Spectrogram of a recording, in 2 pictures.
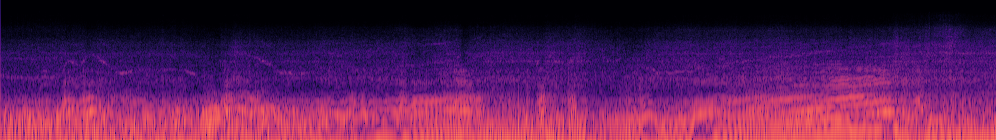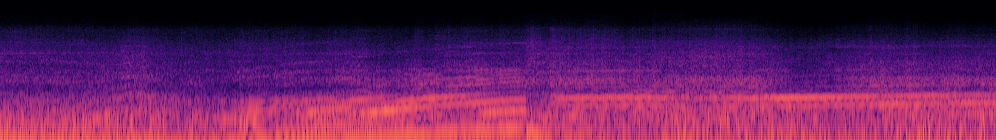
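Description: Motorcycle engine accelerating through the gears, its pitch climbing in long sweeps and dropping at each upshift, four times, then holding a near-steady pitch for the last several seconds at cruising speed, with wind and road rush underneath.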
